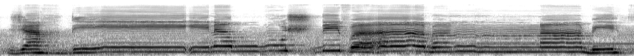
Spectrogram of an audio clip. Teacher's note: یہدی پہ مد منفصل ہے، 4 الفی مد ہے، 4 الف کے برابر ہم نے اس کو کھینچ کر پڑھنا ہے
